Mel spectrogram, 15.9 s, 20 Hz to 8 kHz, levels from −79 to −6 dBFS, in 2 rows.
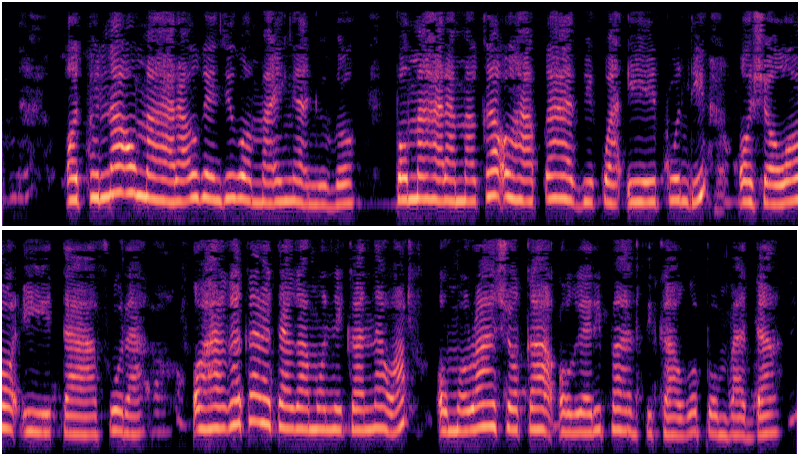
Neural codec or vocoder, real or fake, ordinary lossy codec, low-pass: codec, 16 kHz, 4.8 kbps, FACodec; fake; MP3, 32 kbps; 7.2 kHz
